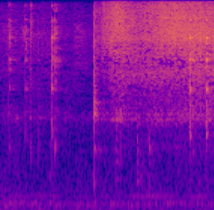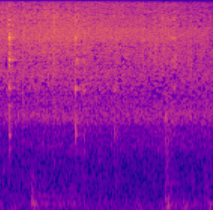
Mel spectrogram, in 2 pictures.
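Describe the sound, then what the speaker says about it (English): White butter melts in a heated kadai on a cooking range, first quiet with a few clinks, then breaking into a steady hissing sizzle with sharp crackles and spatters, close up and without talk. "The butter is getting melted."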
